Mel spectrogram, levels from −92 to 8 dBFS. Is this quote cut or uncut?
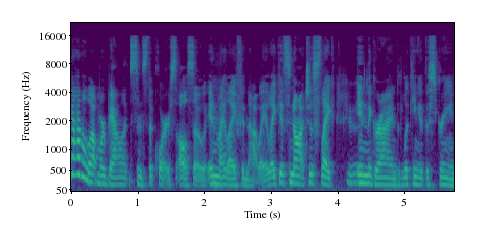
uncut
